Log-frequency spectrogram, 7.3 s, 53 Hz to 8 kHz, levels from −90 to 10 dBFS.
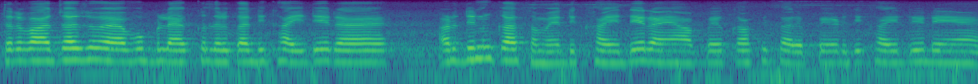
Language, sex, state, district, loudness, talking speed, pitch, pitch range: Hindi, female, Haryana, Rohtak, -18 LUFS, 220 wpm, 200 Hz, 190-210 Hz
